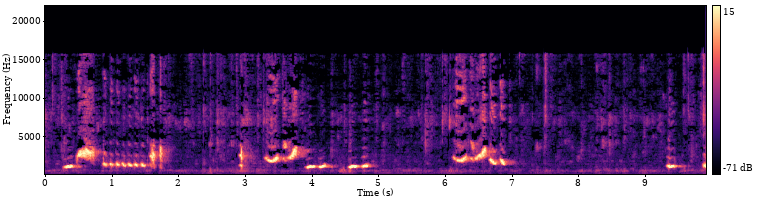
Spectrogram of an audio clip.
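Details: Chestnut-rumped babbler singing, a recording meant to lure and tutor birds: a rapid trilled whistle, then spaced groups of rising slurred whistles and low double notes, with short pauses and faint clicks.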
